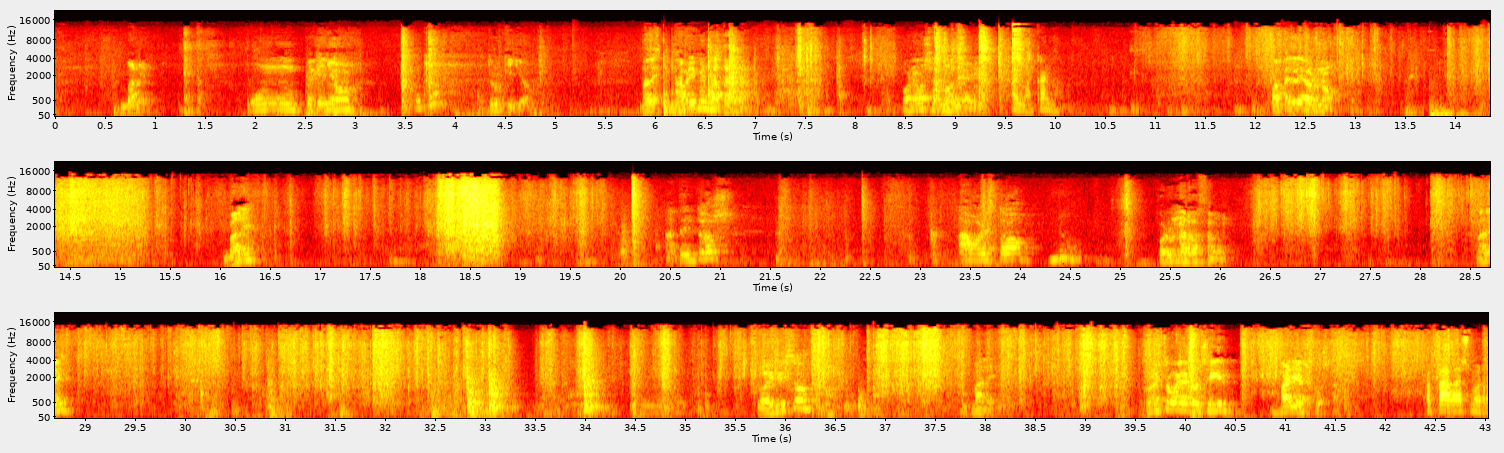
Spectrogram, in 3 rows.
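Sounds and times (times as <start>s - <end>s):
paper rustling and tearing: 10.8s - 20.0s, 26.3s - 43.0s.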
